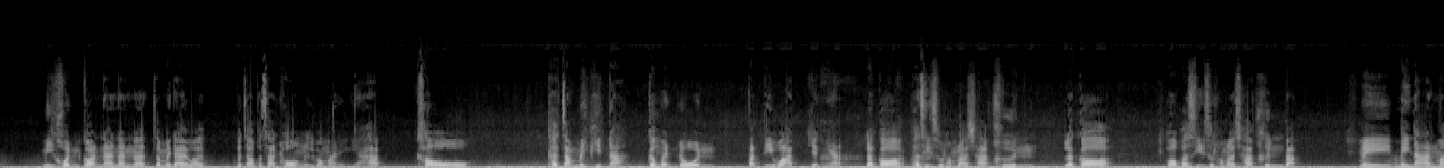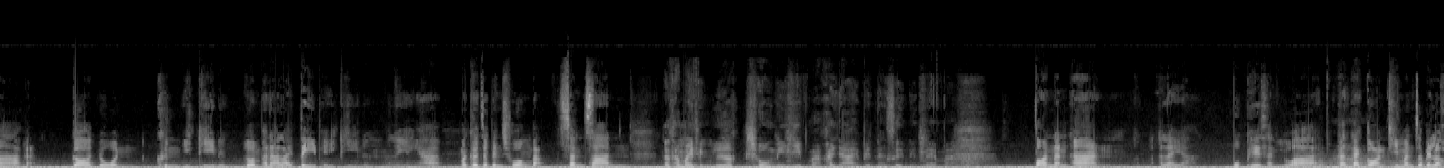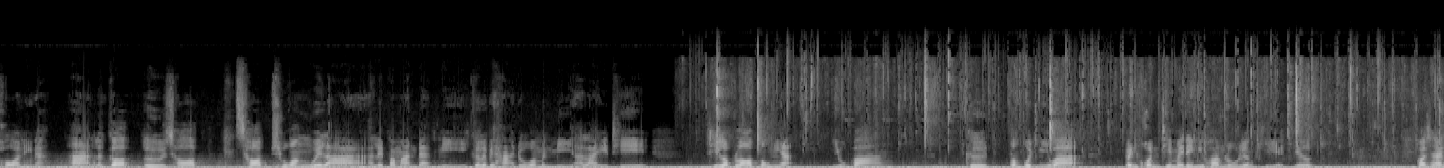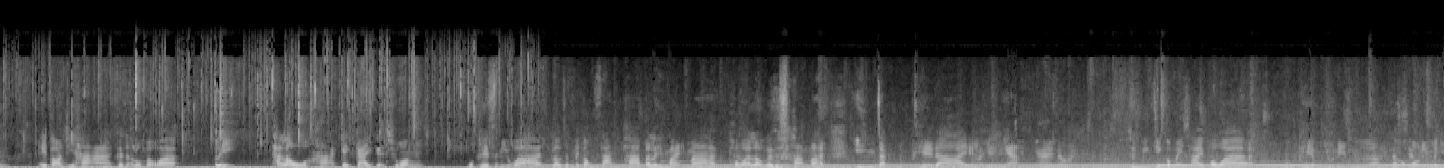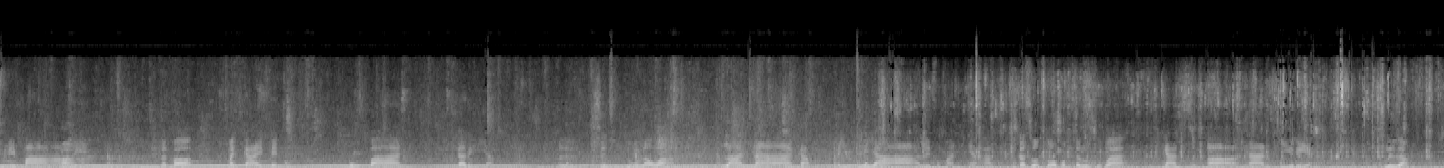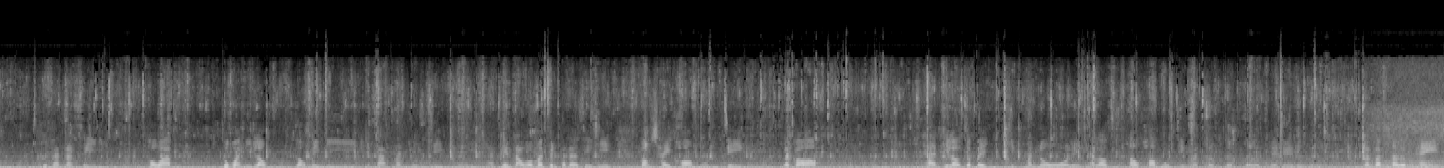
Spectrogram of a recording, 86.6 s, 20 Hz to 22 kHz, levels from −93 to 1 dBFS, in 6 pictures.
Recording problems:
garbled, watery; slightly
rain or running water; loud; throughout; 3 dB below the speech
wind noise on the microphone; occasional gusts; 20 dB below the speech

